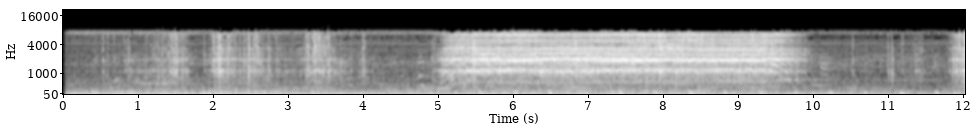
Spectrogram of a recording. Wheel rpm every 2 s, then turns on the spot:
0, 20, 60, 160, 130, 0.
2-4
